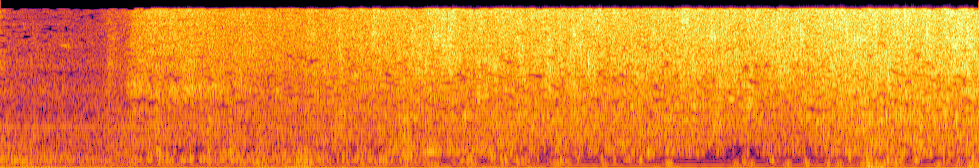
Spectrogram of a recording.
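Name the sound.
shower water running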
